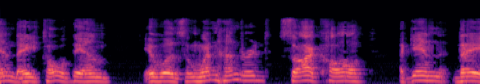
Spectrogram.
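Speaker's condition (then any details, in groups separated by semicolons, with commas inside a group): Brain injury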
